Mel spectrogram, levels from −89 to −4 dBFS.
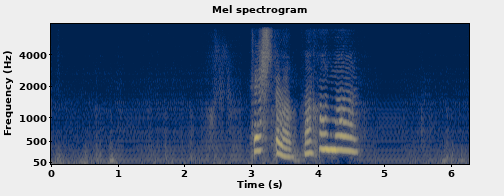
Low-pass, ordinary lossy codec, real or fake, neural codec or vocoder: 7.2 kHz; AAC, 32 kbps; fake; codec, 16 kHz, 0.5 kbps, FreqCodec, smaller model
